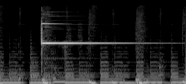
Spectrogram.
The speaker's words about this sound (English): Each exercise will be described, and then you will simply repeat that exercise or hold that position until I say stop. There's a handy little bell sound, too.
